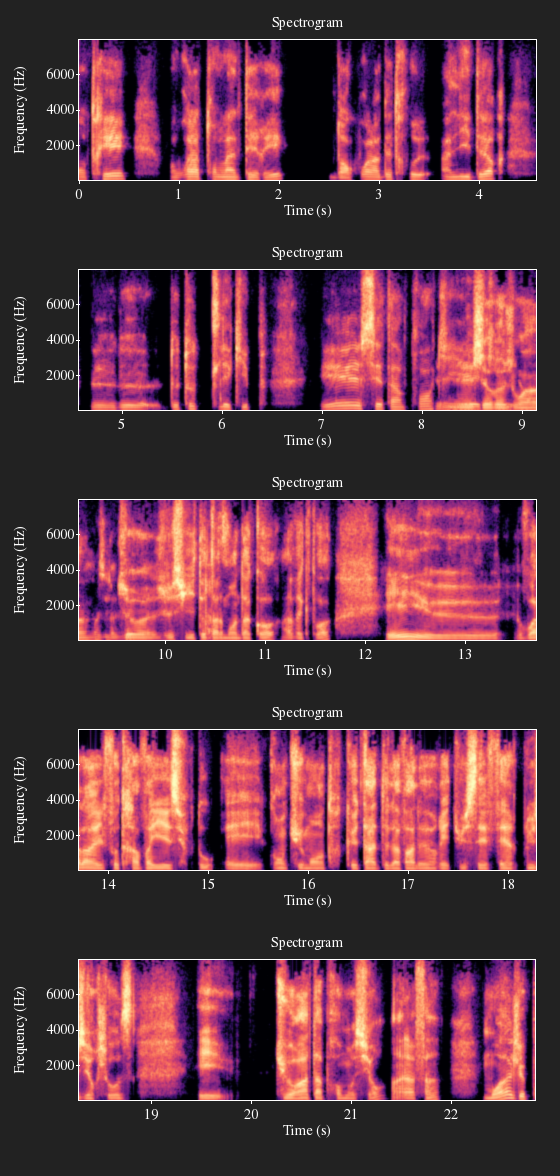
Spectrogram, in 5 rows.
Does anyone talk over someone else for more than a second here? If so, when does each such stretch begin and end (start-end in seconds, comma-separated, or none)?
8.1-9.7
